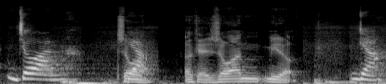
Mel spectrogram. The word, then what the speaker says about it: Joan: is j oan ah joho yeah joh joh Johan like Johan joh okay Joan moo yeah cuz I know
